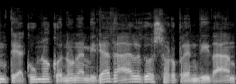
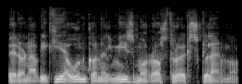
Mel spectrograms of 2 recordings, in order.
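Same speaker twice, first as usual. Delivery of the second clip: ordinary delivery, nothing marked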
